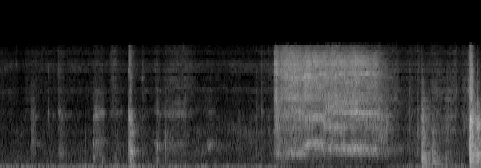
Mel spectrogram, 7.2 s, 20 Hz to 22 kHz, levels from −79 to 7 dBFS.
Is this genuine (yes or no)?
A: no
